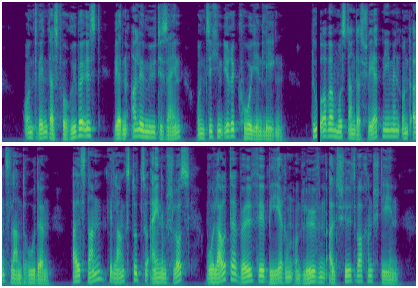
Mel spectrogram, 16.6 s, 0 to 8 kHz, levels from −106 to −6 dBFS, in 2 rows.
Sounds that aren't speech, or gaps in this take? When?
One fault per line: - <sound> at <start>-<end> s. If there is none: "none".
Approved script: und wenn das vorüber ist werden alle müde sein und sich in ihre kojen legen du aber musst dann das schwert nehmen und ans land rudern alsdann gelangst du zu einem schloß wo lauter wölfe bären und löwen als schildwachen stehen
- dropout at 6.3-6.4 s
